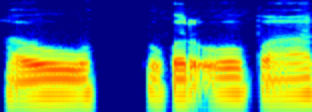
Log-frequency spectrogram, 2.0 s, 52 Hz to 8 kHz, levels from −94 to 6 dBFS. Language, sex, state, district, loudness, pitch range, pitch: Chhattisgarhi, male, Chhattisgarh, Sarguja, -18 LUFS, 115-120 Hz, 115 Hz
